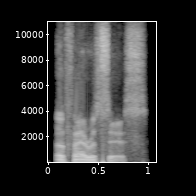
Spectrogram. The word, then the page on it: Aphaeresis: British English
